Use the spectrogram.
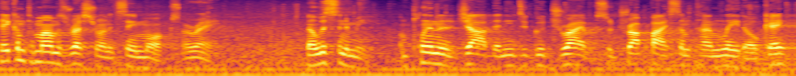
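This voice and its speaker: A man's voice: mid-range voice, fairly quick, over music, close to an everyday voice. A man playing a cocky, bossy young mobster mechanic in a video game, with slangy New speech. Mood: businesslike. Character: cocky young Italian-American mobster mechanic handing out jobs. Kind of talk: video game cutscene acting. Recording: echoing hall, street and vehicle noise.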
